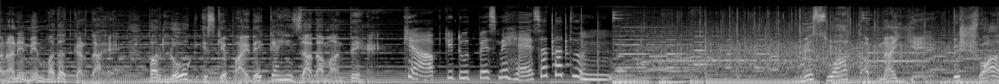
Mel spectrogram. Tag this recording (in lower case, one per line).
music
speech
